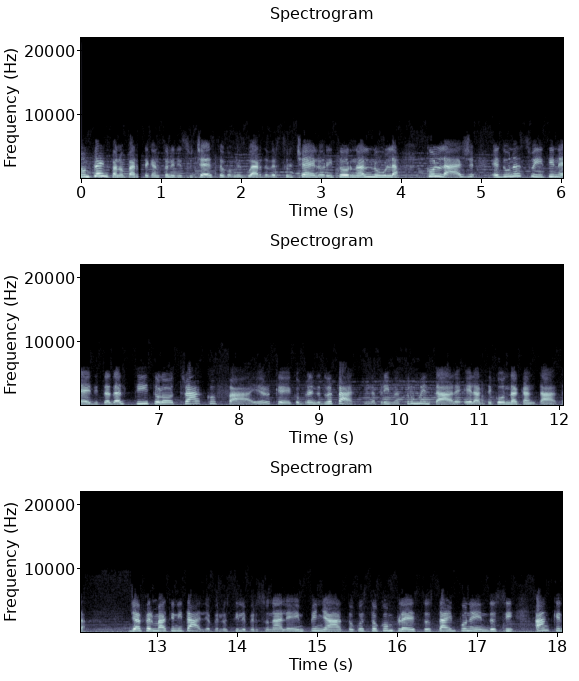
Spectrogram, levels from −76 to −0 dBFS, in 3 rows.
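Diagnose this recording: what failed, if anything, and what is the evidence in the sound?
Ground loop in the analogue wiring: a current loop or nearby transformer is coupling the 60 Hz power line into the signal path. The result is a steady low hum with some low harmonics under the whole recording, sitting roughly 20 dB below the programme level.

Clock drift between sender and receiver, a network and jitter-buffer problem: the sender's audio clock runs about 3 percent slow relative to the receiver's. The buffer keeps draining, so the receiver must keep stretching the audio, and small timing hiccups recur throughout at uneven intervals.

Scattered short gaps from packet loss on the network: roughly four small holes between 0.03 and 2.08 s, the longest around 40 ms, then about three more between 4.07 and 7.14 s, the longest around 10 ms. The receiver patched each by extending the preceding sound, leaving brief ticks and smears.

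Repeated timing corrections in the receive buffer, driven by that slow sender clock: from 0.08 to 17.92 s the receiver keeps inserting short repeated pieces, playing at an effective 98 percent speed and adding around 0.4 s overall. This is heard as an unsteady, faintly hesitant tempo.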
